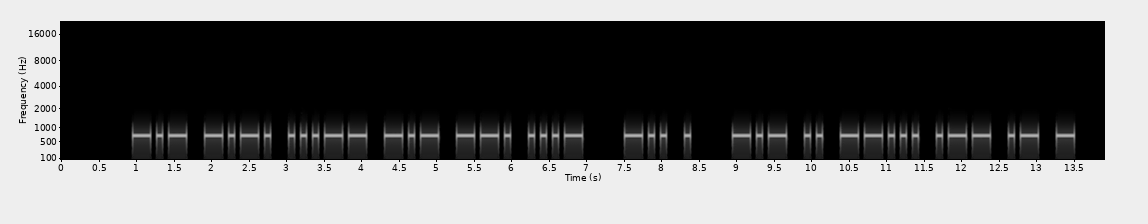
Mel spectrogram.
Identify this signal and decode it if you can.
Morse code, heard as a keyed tone, about 16 wpm, 700 Hz. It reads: KC3KGV DE KI7WAT
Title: USA Callsign DE Callsign 15wpm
